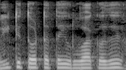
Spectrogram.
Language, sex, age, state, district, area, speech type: Tamil, male, 45-60, Tamil Nadu, Krishnagiri, rural, spontaneous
